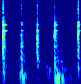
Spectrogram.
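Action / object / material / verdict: tap / glass-filled polymer knife grip / glass-filled polymer / solid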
